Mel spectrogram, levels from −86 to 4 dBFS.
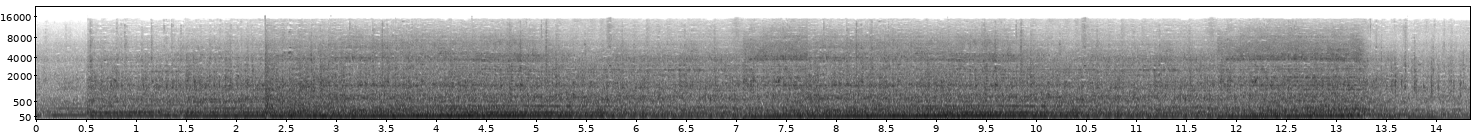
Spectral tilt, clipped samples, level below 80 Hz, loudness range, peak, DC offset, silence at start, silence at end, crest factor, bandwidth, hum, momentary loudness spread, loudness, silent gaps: -5 dB/octave; under 0.1%; -18 dBFS; 2 LU; 0 dBFS; under 0.1%; 0 s; 0 s; 14 dB; 14.5 kHz; none; 5 LU; -14 LUFS; none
